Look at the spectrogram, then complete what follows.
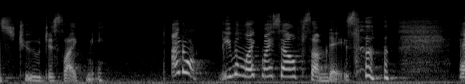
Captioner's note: chuckles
